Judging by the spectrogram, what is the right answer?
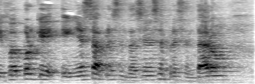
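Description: The room echo is audible and background noise is noticeable. Over it, a man talks in a fairly high voice. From Guatemala. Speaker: tech podcaster and video creator. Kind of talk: casual solo monologue. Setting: home studio on camera.

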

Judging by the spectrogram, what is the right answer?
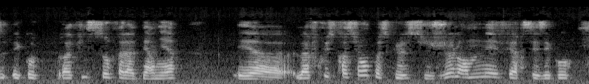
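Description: With noticeable background noise behind him, a man speaks in a fairly high pitch with fairly even intonation. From France, Champagne-Ardenne. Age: 20s. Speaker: father sharing his experience. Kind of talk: testimony. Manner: halting.

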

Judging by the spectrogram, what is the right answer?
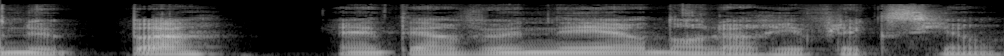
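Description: Her voice is very deep and low, with a dark, mellow tone. The woman is recorded very cleanly against a silent background. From Quebec, Haitian heritage. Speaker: visual artist. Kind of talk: reading aloud.

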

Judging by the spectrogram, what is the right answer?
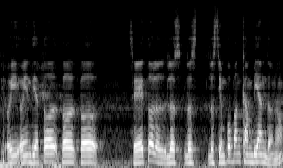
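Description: Amid noticeable background noise, a man with a fairly high pitch speaks fairly slowly, his intonation fairly even. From Colombia, Cali. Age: 30s. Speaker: singer. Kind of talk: interview conversation. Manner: halting, with frequent repetitions.

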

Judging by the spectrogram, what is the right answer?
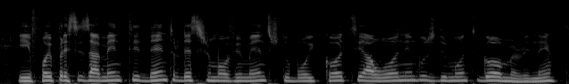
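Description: A man talks at high pitch with monotone, flat intonation and hardly any pauses. The sound is dry and close with no echo. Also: moderate pace. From Angola. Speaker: theologian and doctoral student. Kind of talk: book discussion.

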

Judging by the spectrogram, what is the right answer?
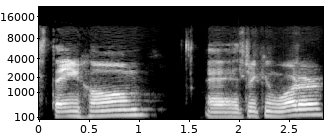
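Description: Speaking at a very slow pace, a man with a Spanish accent keeps a medium pitch and fairly even intonation. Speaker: illustrator. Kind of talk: casual chat. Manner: halting, many fillers.

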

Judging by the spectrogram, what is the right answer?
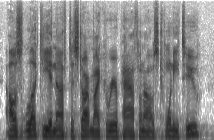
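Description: On a very clean recording with a silent background, a man speaks fairly quickly at a medium pitch. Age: 20s. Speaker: pastor. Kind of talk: sermon. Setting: church. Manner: hesitant, many fillers.

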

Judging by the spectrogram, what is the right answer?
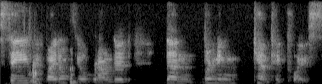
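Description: A woman speaks with a Canadian accent. Her tone is bright and sharp. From Canada. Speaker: teacher and mindfulness instructor. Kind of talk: interview.

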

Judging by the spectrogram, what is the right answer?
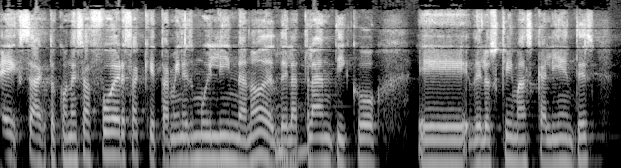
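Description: Moderately paced, a man speaks in a monotone with flat intonation. His loudness stays very even throughout. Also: fairly high pitch for a man. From southern Colombia, Nariño.

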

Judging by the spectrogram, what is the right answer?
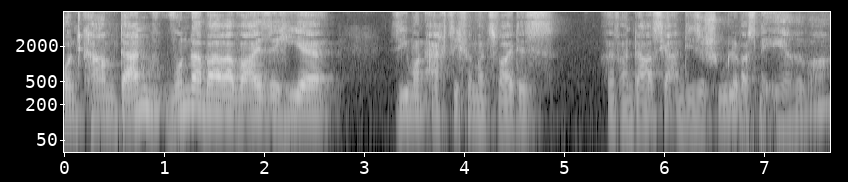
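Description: Somewhat breathy and at a fairly slow pace, a man talks in a space with audible room echo. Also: medium pitch for a man, ordinary pitch variation. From northern Germany, Flensburg. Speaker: music and geography teacher. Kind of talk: interview.

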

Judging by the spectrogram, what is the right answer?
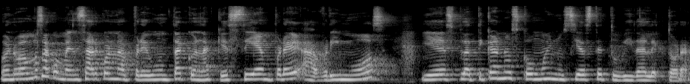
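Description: Over noticeable background noise, a woman at a fairly high pitch talks at a moderate pace with ordinary pitch variation and very even loudness. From Mexico, small town. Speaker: podcast host. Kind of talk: casual chat.

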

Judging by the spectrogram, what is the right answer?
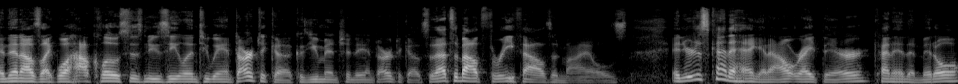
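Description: A man's bright, sharp voice at a medium pitch, fairly quick pace and ordinary pitch variation. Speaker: listener leaving a voicemail. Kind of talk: voicemail message. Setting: recorded voice message.

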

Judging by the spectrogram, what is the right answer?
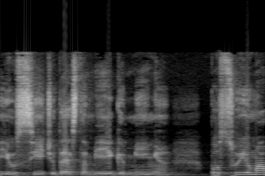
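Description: This woman has an unremarkable speaking voice at a medium pitch, talking at a moderate pace with fairly even intonation. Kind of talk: reading aloud a ghost story sent by a listener, told in first person. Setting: solo podcast recording. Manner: measured, storyteller pacing with vivid detail.

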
